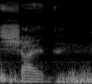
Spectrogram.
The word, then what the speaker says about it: شاید: में हाजिर हुआ हूं वो लव्स है शायद शायद नहीं है शायद है शायद ठीक है हम जी तरह इसको प्रोनाउंस कर रहे होते हैं उसका अंदाज कुछ इस तरह से होता है की अलिफ के बादशाह है हमजा ए रहा है तो ये हमजा नहीं आता इसमें ये ये आई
